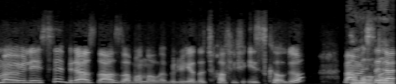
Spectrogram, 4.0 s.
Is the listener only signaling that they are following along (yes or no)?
no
